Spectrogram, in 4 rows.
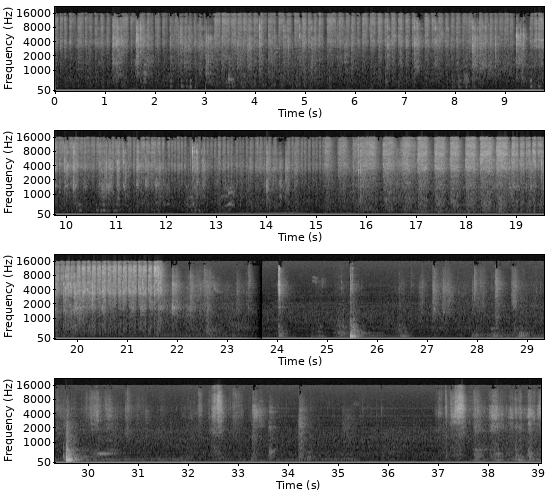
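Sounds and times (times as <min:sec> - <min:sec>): spray paint can hissing: 0:00.0 - 0:21.8.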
